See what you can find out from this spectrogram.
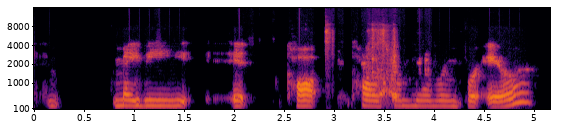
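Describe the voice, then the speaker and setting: With a Southern US accent, a woman at medium pitch is heard in a dry, close sound with no echo against a quiet background. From US South. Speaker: crafting livestream host. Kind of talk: casual chat. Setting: livestream.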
